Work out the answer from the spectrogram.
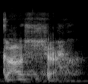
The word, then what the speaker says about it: Gloucestershire: You know how to pronounce it. Stop pretending to be an American. Gloucestershire.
